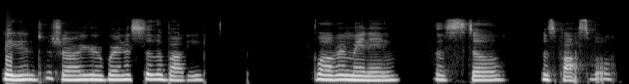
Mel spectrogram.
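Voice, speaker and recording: A woman leading a scripted guided meditation as a yoga nidra teacher, giving calm, soothing, measured instructions with pauses. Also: mid-range voice, no echo, rough recording.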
